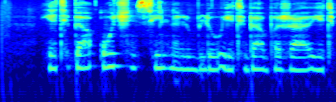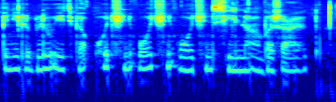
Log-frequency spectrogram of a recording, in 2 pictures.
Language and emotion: Russian, neutral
